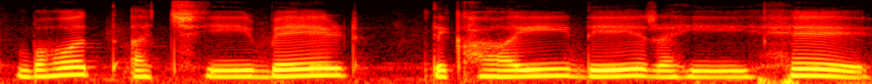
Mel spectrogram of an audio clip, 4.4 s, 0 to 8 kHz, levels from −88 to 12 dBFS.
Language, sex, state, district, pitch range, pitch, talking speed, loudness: Hindi, female, Madhya Pradesh, Bhopal, 180-200 Hz, 185 Hz, 95 wpm, -13 LUFS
